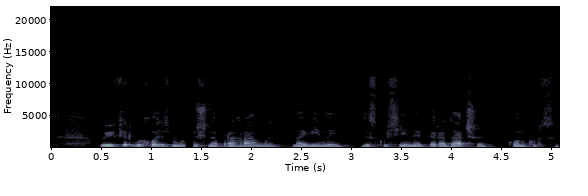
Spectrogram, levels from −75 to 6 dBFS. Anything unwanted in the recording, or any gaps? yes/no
yes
